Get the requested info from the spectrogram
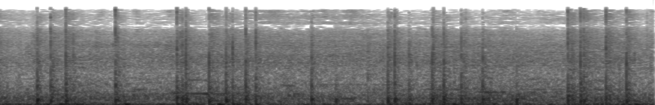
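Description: A dense barrage of aerial fireworks shells bursting, rapid overlapping bangs and crackles, with music playing underneath.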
